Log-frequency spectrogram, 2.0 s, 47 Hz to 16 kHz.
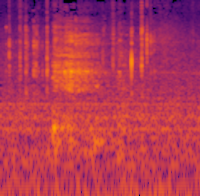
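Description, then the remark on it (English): Scattered soft clicks of typing on a computer keyboard while writing code, irregular keystrokes over a couple of seconds, fairly quiet, with a steady background hiss underneath and no talking. “Because I don't want to keep typing things, I'm just going to set x equals 0.”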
